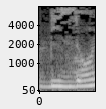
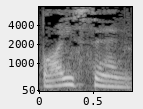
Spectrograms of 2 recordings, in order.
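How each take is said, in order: First: The first syllable is said like 'bee'. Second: The first syllable is said like 'buy'. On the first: The speaker calls it wrong. "ولی بیزون نیست" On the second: The speaker calls it right.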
